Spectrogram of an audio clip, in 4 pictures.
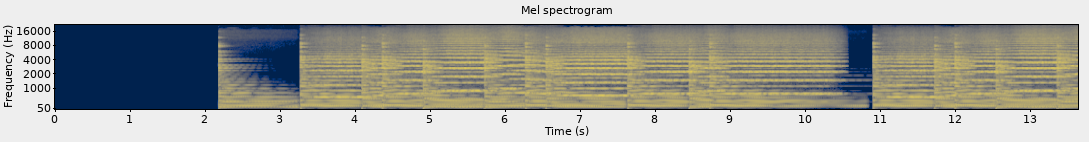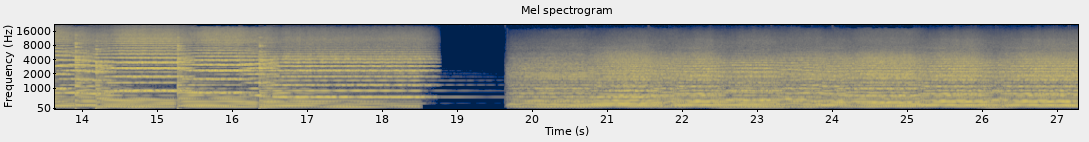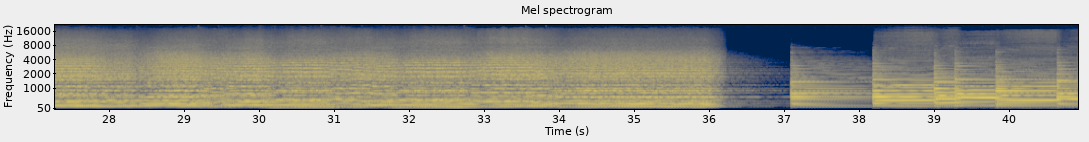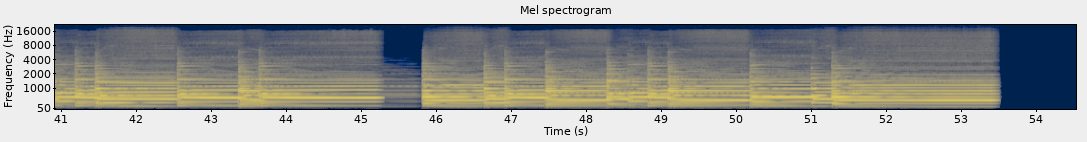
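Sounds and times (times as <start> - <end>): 
keyboard: 2.2 - 19.1, 19.7 - 53.6.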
